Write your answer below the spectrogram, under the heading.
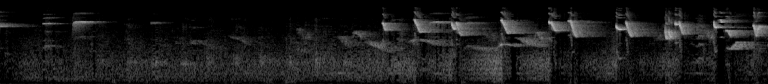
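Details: Saffron finch song opening with faint, sparse high notes, then swelling into a loud, steady chain of sharp downward-slurred chirps repeated about twice a second.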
